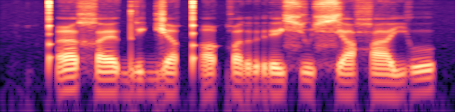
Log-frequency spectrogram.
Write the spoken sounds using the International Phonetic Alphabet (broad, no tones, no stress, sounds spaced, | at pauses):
qʼ i χ ɛ d̪ i ɡʲ ɛ j qʼ a q o r ɪ ɕ u ɕ a ħ a j u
